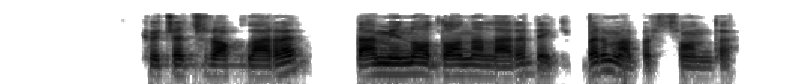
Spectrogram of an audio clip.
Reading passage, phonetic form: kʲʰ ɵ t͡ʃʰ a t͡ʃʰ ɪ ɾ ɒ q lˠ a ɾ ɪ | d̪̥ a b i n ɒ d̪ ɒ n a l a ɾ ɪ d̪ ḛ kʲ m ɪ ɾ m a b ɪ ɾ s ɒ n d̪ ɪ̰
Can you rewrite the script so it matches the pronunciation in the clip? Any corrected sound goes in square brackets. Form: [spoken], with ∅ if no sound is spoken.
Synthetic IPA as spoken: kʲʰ ɵ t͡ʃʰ a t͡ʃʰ ɪ ɾ ɒ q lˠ a ɾ ɪ | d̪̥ a [m] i n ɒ d̪ ɒ n a l a ɾ ɪ d̪ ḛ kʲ [b] ɪ ɾ m a b ɪ ɾ s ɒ n d̪ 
